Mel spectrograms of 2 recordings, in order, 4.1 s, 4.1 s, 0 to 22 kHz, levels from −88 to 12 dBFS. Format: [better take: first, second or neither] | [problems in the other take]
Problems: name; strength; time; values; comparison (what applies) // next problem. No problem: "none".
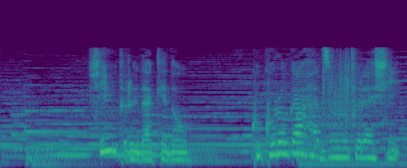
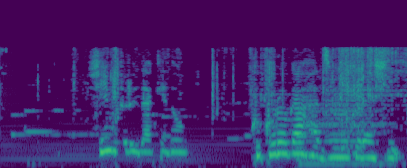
first | noise reduction (classical method spectral subtraction)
